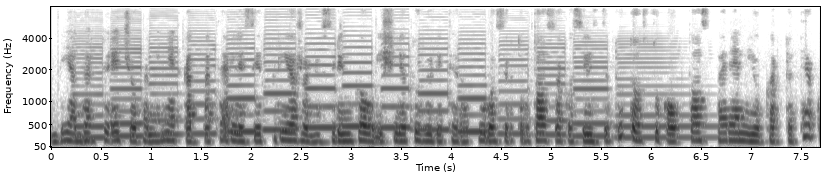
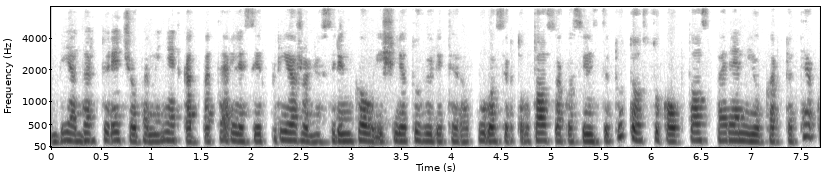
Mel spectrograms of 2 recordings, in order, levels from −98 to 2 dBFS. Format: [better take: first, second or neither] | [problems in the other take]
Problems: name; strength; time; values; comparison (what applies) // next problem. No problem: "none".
second | background sound (Wind instrument, woodwind instrument); 8 dB below the speech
